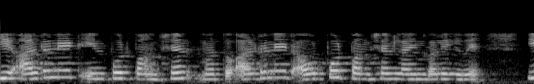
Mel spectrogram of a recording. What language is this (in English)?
Kannada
